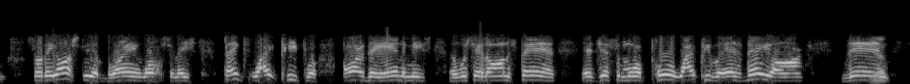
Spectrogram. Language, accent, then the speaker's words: English; Alabama, United States; now in Oklahoma, United States; See, I'm from down that way, but I live in Oklahoma now. But I'm from Alabama, and he's right.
